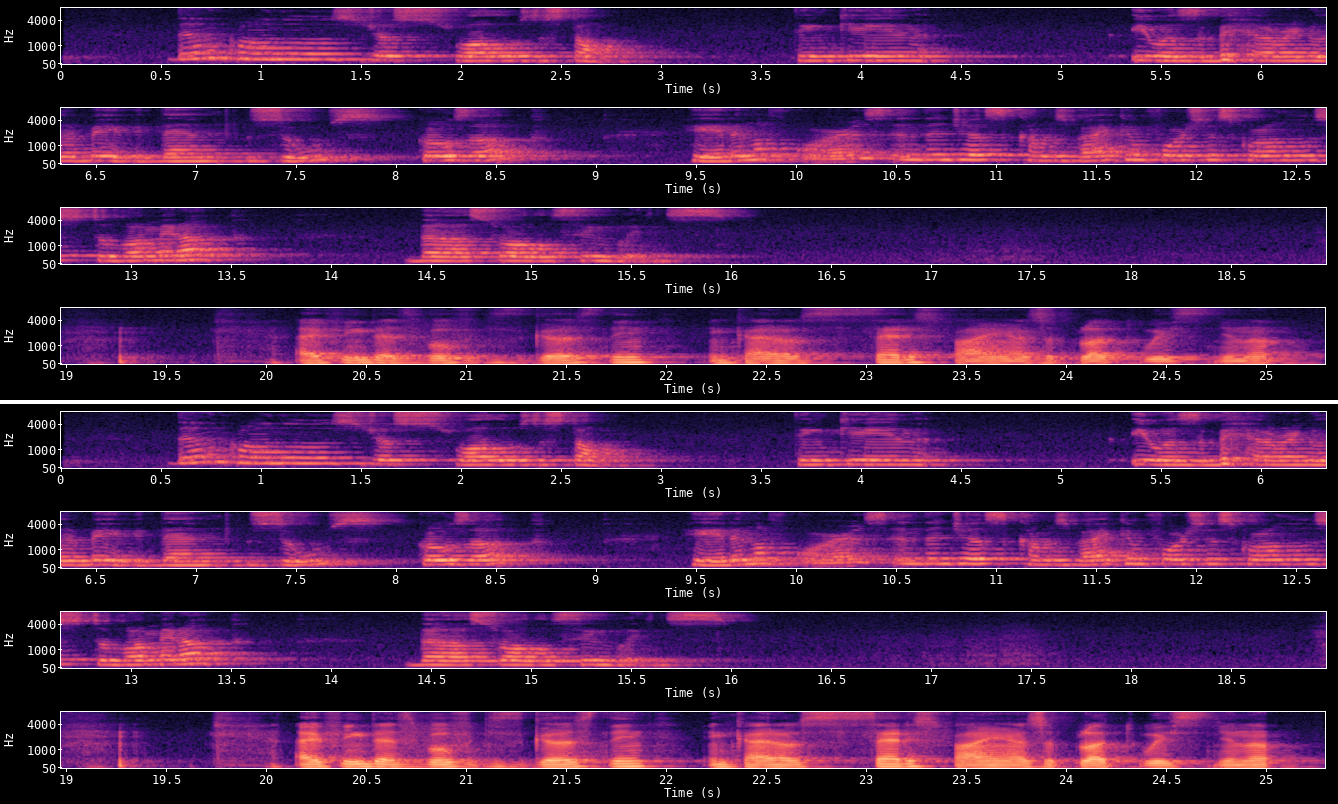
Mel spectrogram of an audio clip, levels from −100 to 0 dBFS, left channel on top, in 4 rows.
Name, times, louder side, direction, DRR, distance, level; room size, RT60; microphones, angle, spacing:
voice 1, 0.5-2.9 3.7-4.5 5.3-8.7 9.5-13.6 14.4-16.0, right 1 dB, 5° right, 3.3 m, -29 dB
voice 2, 20.1-21.9 22.2-25.0, right 5 dB, 80° right, 0.5 m, -21 dB
29.0 x 10.5 x 2.9 m
head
